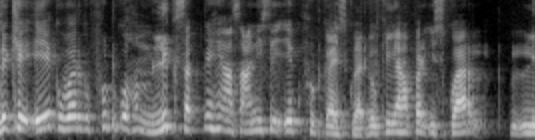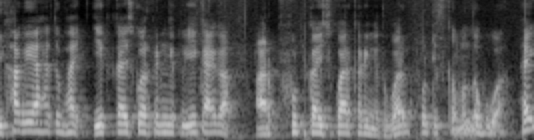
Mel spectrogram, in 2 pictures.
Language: Hindi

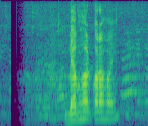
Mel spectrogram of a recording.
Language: Bangla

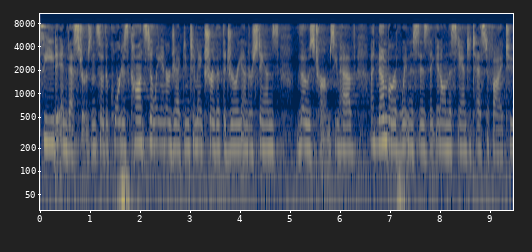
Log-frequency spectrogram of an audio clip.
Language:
English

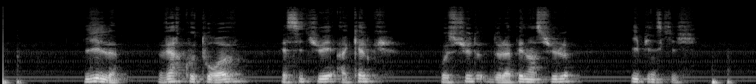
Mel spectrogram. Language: French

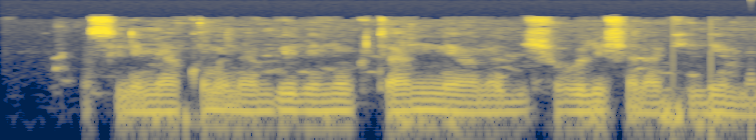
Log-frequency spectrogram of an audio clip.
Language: Swahili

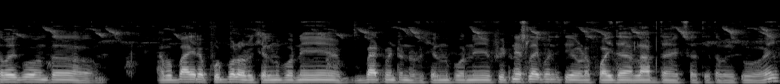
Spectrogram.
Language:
Nepali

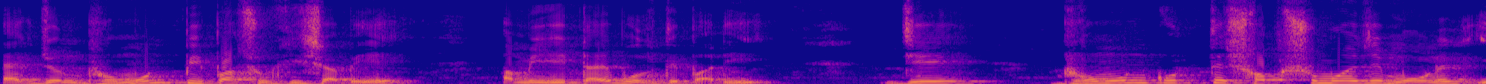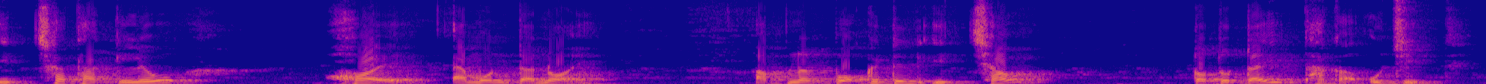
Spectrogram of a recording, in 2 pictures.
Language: Bangla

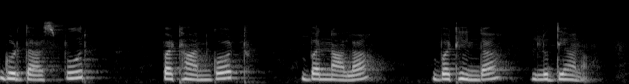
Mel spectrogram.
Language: Punjabi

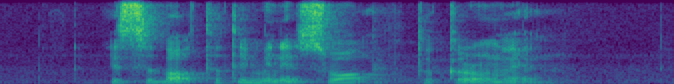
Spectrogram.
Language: English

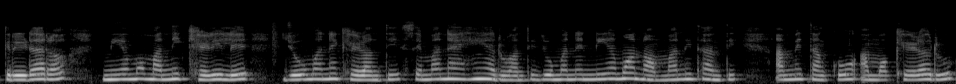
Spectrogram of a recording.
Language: Odia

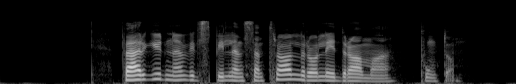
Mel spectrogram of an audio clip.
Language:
Norwegian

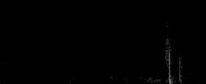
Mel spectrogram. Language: Pashto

